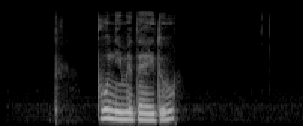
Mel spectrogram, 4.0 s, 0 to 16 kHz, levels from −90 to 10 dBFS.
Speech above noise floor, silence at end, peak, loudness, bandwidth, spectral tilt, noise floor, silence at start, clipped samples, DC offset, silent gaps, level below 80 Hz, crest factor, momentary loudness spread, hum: 55 dB; 1.7 s; -12 dBFS; -24 LUFS; 11.5 kHz; -7.5 dB/octave; -77 dBFS; 1.3 s; under 0.1%; under 0.1%; none; -80 dBFS; 16 dB; 10 LU; none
